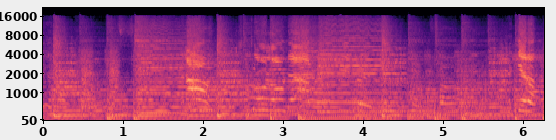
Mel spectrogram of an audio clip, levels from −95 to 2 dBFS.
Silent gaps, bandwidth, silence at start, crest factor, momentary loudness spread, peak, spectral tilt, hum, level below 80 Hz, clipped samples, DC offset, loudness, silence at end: none; 17 kHz; 0 s; 18 dB; 10 LU; -4 dBFS; -3 dB/octave; none; -42 dBFS; under 0.1%; under 0.1%; -22 LUFS; 0 s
